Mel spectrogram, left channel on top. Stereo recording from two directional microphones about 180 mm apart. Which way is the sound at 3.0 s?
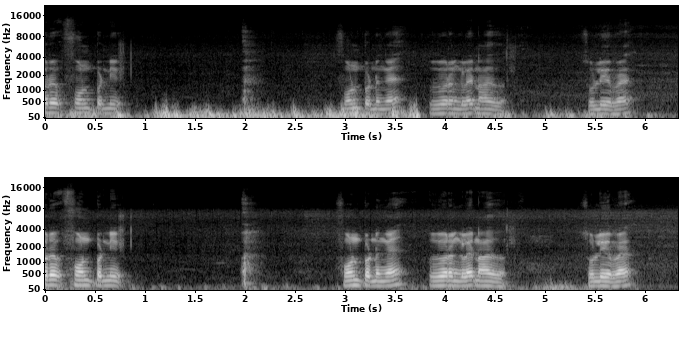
15° right (ahead or behind).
